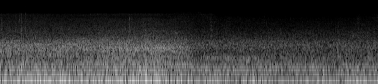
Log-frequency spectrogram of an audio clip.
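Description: Heavy rain falling on open water, a steady hiss over a low rumble; the hiss thins a little about four seconds in.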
